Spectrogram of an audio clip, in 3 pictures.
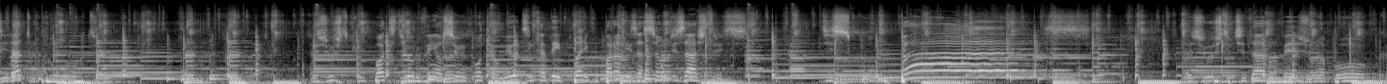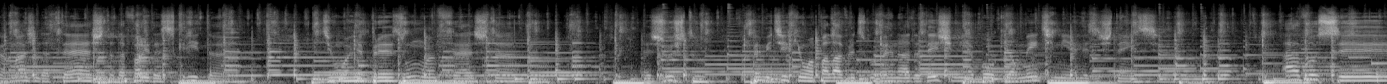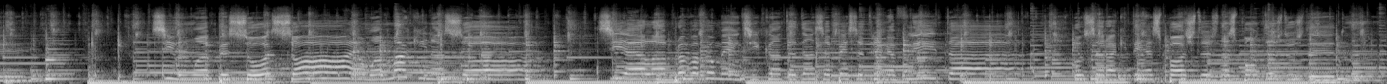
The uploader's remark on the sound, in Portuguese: Ao Vivo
